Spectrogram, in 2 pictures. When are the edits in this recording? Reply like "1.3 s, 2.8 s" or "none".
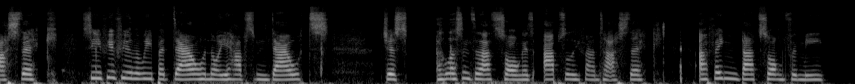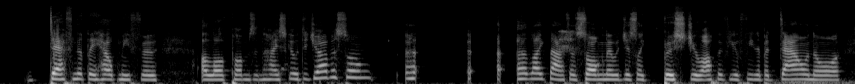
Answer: none

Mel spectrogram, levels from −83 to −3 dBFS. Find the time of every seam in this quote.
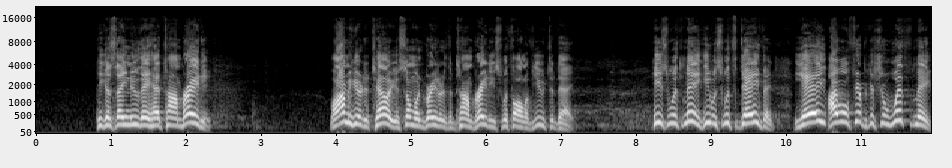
10.5 s

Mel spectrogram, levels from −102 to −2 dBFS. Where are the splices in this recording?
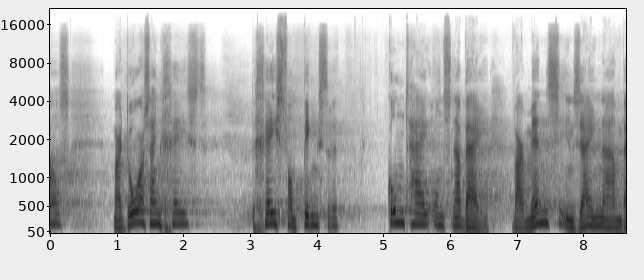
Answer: none

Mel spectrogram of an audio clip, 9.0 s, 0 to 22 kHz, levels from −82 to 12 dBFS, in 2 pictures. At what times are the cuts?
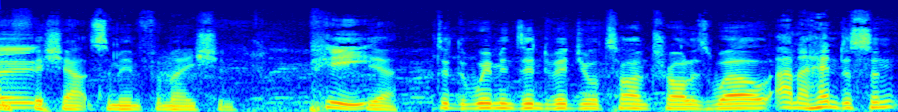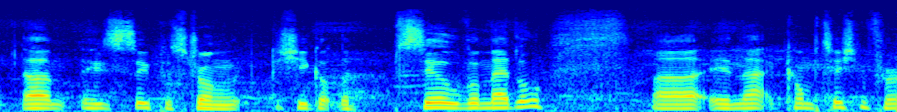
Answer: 2.2 s

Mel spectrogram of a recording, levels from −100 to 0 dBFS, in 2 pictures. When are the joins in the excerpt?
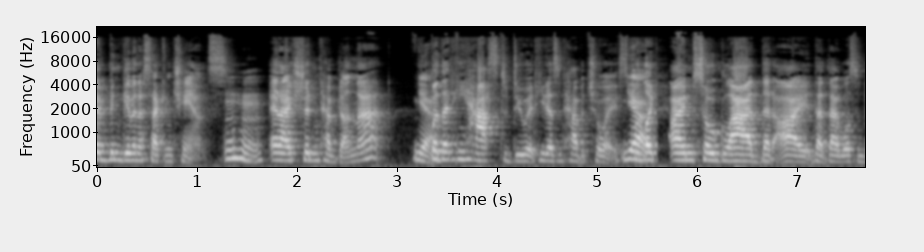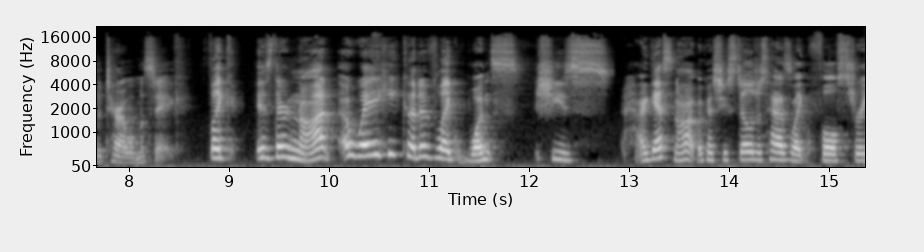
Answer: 5.6 s

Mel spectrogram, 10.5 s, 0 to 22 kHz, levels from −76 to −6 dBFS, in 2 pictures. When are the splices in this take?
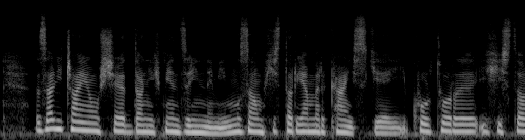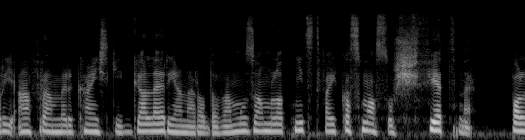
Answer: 4.1 s

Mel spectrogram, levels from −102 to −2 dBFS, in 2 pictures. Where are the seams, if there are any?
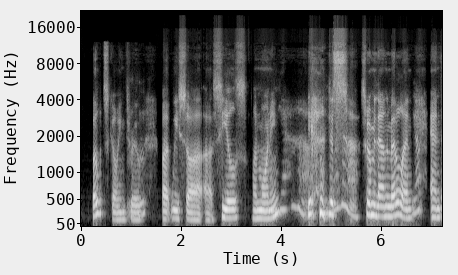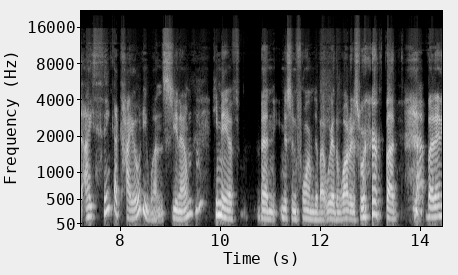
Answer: none

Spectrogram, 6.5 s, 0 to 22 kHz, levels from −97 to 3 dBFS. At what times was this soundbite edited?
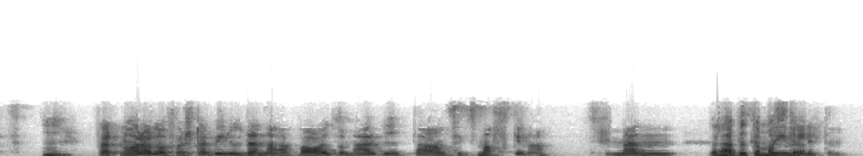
2.5 s, 4.5 s

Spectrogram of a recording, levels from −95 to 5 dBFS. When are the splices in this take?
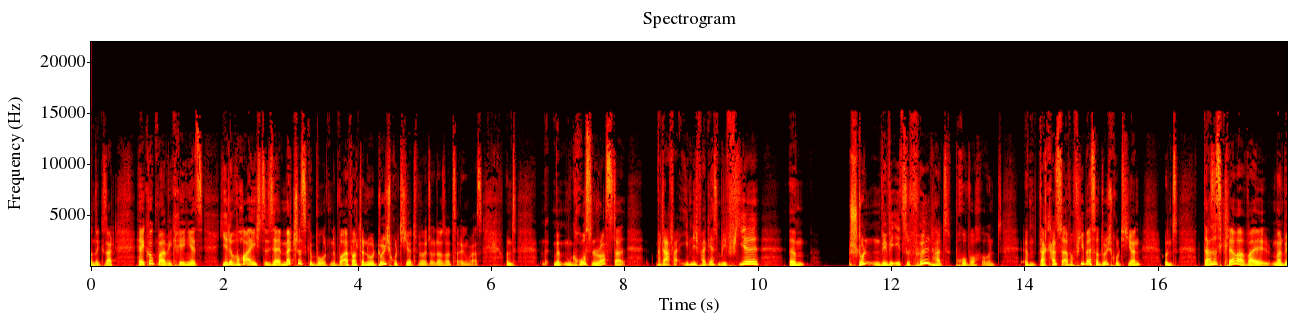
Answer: none

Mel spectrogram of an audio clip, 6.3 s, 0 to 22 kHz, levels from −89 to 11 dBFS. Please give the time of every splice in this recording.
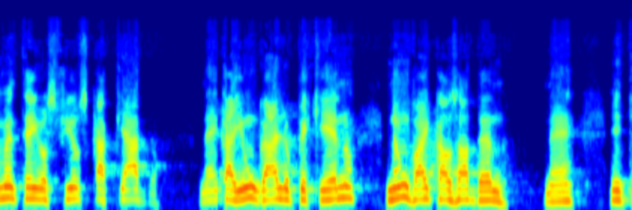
2.2 s

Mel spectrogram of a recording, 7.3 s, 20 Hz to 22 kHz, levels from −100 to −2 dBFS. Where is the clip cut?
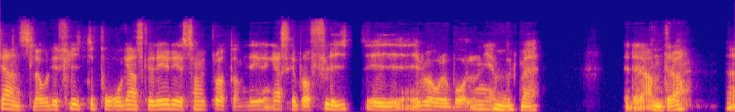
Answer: none

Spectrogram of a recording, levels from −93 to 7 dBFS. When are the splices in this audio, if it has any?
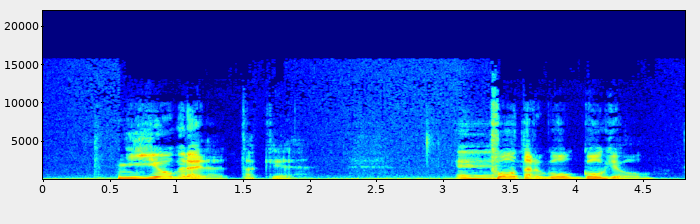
none

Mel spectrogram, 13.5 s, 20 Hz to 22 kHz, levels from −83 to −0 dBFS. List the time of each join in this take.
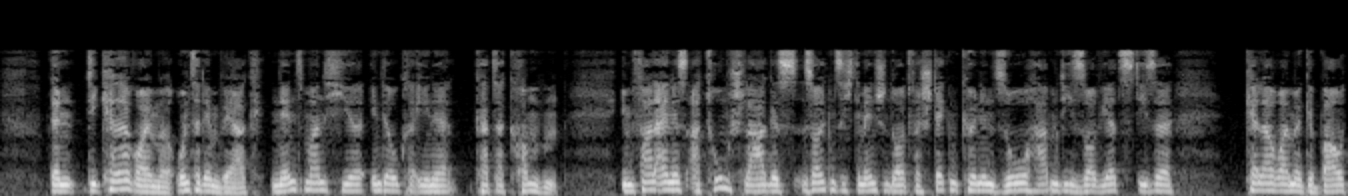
none

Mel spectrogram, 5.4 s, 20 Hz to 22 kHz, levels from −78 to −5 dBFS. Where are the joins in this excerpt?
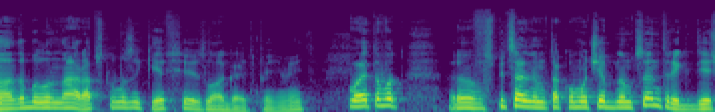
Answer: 2.6 s

